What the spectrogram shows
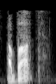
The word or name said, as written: abut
